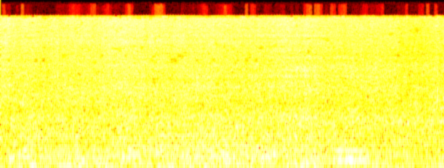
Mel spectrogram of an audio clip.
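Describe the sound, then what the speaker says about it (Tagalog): Strong ocean waves at high tide give a steady, dense roar of surf mixed with wind, continuous and fairly faint with no voices. "lumakas na yung alon."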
